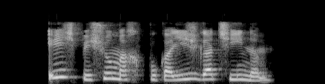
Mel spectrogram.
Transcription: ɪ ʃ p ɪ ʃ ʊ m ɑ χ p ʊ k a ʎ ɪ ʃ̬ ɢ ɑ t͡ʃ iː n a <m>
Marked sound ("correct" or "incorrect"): correct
